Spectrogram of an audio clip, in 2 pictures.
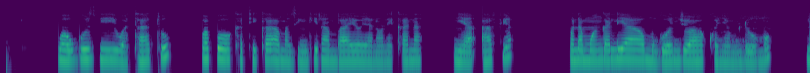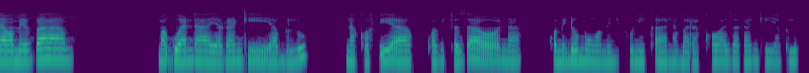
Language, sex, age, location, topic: Swahili, female, 25-35, Kisumu, health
